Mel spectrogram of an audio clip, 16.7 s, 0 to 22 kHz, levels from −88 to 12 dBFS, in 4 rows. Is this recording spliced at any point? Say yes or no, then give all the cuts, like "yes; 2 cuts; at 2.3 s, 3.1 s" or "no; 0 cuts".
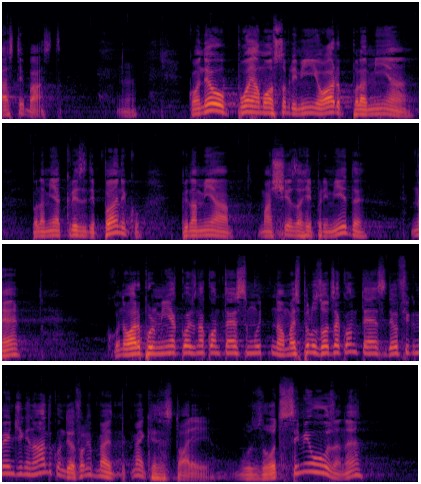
no; 0 cuts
